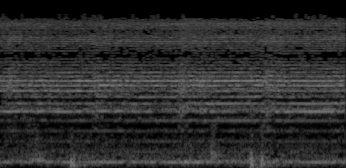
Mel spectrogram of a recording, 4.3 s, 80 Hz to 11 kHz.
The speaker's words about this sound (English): Open the door. I want them to hear the fire alarm. Open the door. I want people to hear this live to the 16 million people listening.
